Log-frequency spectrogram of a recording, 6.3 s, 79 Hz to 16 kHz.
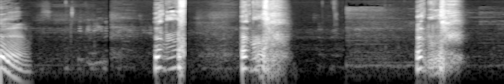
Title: me sneezing compilation #2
